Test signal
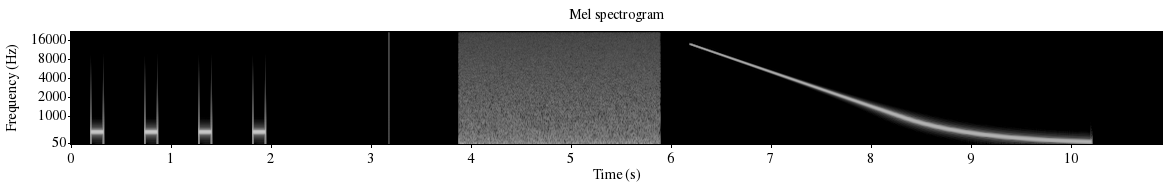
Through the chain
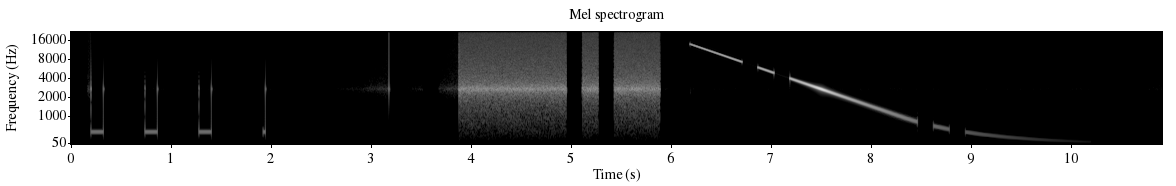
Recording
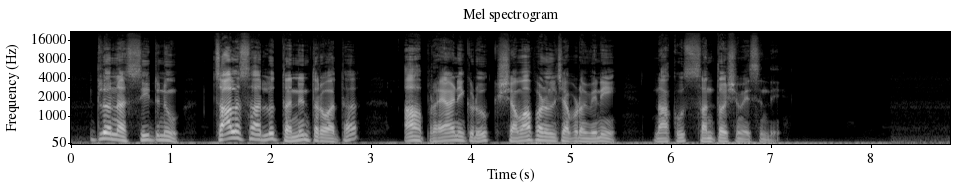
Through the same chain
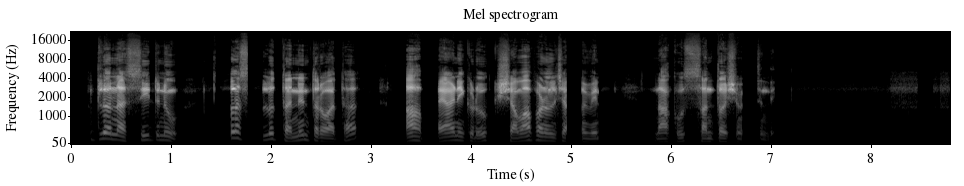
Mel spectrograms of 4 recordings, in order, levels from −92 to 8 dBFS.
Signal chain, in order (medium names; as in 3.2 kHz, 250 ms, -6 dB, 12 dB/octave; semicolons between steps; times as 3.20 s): gate with hold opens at -44 dBFS, hold 57 ms, range -19 dB; upward compressor, threshold -32 dBFS; resonant high-pass 2.7 kHz, resonance Q 11; trance gate ".xxxxxxxx.x" 94 bpm -60 dB; trim -4 dB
